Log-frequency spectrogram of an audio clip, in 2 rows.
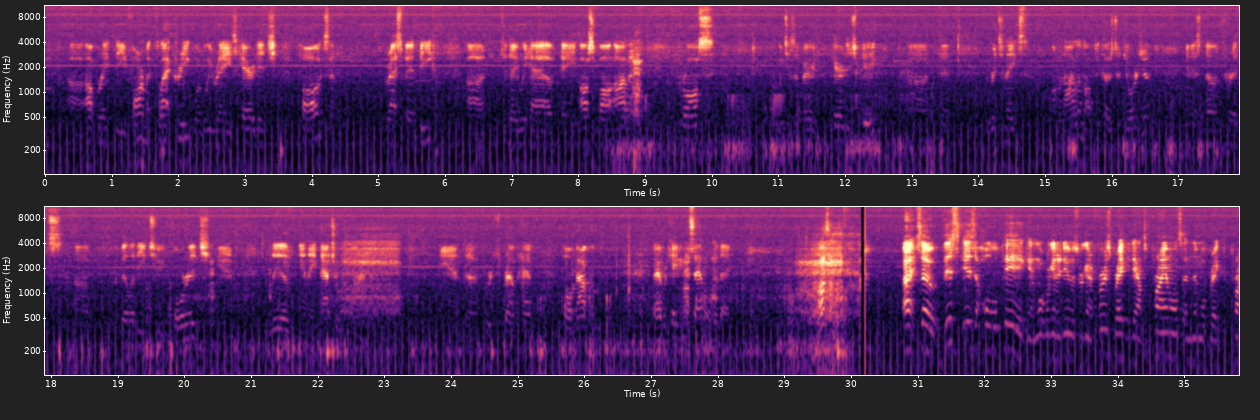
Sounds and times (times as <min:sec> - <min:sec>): Speech: 0:00.3 - 0:04.4, 0:05.1 - 0:09.0, 0:09.6 - 0:10.0, 0:10.9 - 0:13.6, 0:14.2 - 0:22.5, 0:23.8 - 0:26.2, 0:27.0 - 0:28.2, 0:30.8 - 0:35.8.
